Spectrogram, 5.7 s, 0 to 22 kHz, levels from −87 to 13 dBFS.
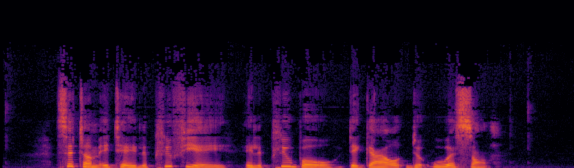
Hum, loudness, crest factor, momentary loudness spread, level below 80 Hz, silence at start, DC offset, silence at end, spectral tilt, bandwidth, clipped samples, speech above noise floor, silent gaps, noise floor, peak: none; -21 LUFS; 18 dB; 7 LU; -56 dBFS; 0.6 s; under 0.1%; 0.8 s; -4.5 dB/octave; 14.5 kHz; under 0.1%; 40 dB; none; -61 dBFS; -4 dBFS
